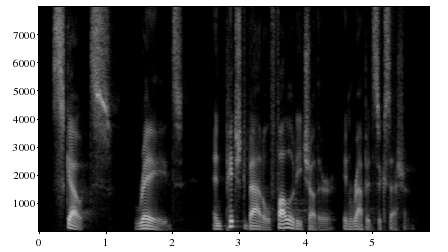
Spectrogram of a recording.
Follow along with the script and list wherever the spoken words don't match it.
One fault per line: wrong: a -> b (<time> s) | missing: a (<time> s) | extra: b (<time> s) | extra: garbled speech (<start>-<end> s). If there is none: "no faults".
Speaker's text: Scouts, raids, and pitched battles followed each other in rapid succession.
wrong: battles -> battle (3.1 s)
